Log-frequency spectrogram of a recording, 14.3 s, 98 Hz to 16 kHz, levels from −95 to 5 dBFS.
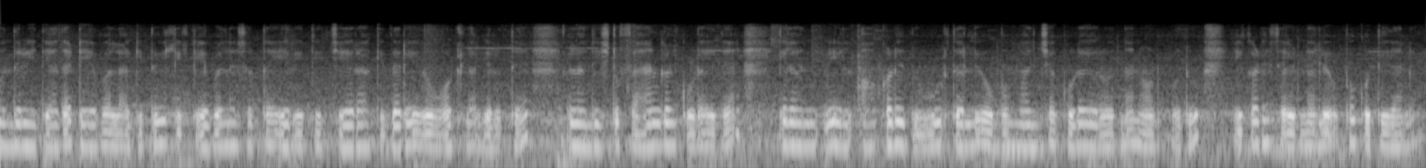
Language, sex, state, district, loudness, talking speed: Kannada, female, Karnataka, Belgaum, -18 LUFS, 95 wpm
